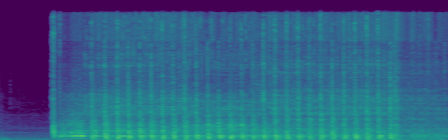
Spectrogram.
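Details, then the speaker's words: Lada Niva stalled at a fuel station and would not start; no current coming through the ignition switch, so it was bypassed: starter cranks about three seconds, then the engine catches and runs; ignition switch failure. "Оталмайды, өшпейді. Замогыңыз дұрыс ма еді аға? замоктан бері қарай не келмей тұр ғой. Тоқ келмей тұр, иә."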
